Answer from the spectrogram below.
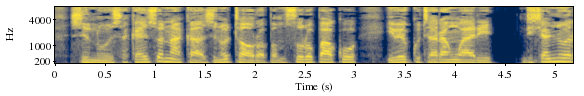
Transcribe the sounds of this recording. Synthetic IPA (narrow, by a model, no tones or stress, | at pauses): ʐ̥in̤uʐakaiʂo̞nakaʐino̞taurwapamuso̞ɾo̞pako̞ | iwe̞ɡʱutaɾamwaːɾi | ndit͡ʃaɲo̞ːɾa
